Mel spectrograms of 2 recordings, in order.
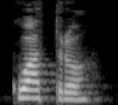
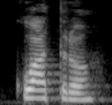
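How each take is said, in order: Both takes have the same delivery.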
